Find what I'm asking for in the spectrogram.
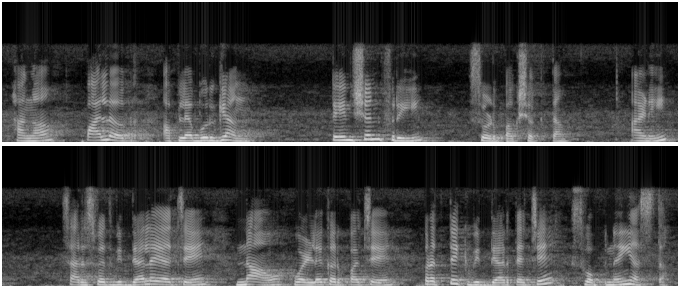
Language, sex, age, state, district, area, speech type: Goan Konkani, female, 30-45, Goa, Ponda, rural, spontaneous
